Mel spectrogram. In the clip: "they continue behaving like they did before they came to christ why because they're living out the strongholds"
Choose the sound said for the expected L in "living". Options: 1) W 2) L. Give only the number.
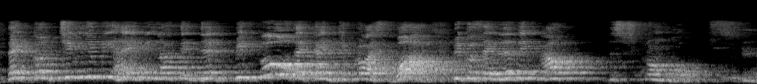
2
